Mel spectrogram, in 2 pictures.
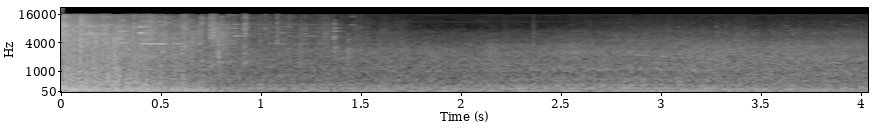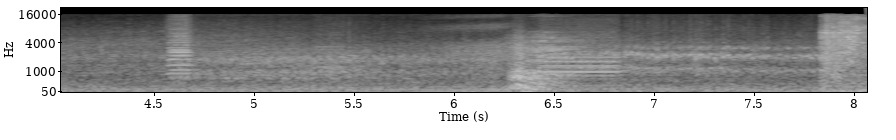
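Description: Heavy footsteps thud along a street.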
